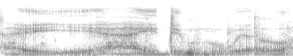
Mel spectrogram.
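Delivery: soothing voice. Told he has a soothing voice, the speaker demonstrates it in a soothing voice. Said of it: "Is this soothing?".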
